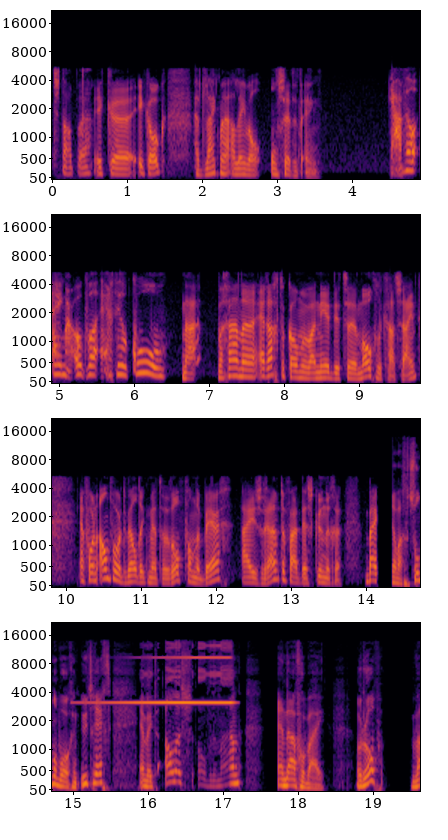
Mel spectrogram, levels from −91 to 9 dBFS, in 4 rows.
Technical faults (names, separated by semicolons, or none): input switched to a poorer device; compressed frames skipped; loudspeaker feedback squeal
